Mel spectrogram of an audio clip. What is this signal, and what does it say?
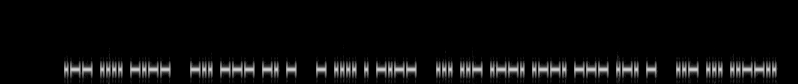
Morse code, heard as a keyed tone, about 40 wpm, 700 Hz. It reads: WHY DONT THEY SUPPORT US?
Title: Sentences from Top 1000 Words - Review Part 5 - 40wpm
